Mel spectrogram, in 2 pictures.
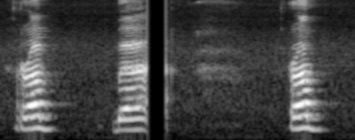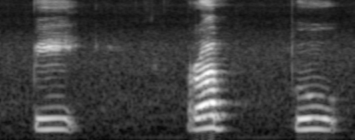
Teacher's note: Makhrajul huruf ba di safatain atau di antara dua bibir, pertemuan dua bibir. Nah, ini rumahnya di bibir, ya, dua bibir.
